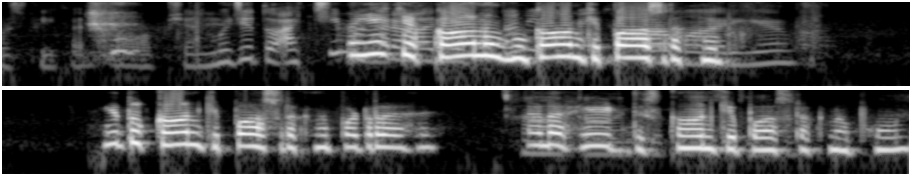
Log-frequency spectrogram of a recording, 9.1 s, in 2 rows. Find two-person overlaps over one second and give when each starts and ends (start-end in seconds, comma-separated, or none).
1.8-3.6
